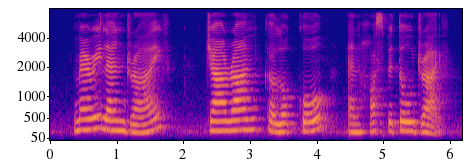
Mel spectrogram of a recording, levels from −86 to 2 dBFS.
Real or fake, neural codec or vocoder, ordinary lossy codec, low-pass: real; none; none; 7.2 kHz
